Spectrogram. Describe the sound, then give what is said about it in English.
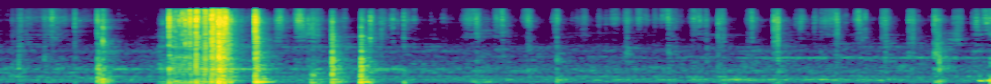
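A deck of compliment cards is shuffled, with a short dense riffling burst followed by scattered soft taps and handling clicks that continue quietly to the end. “Let me go ahead and get you a compliment card, though. I can do that.”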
